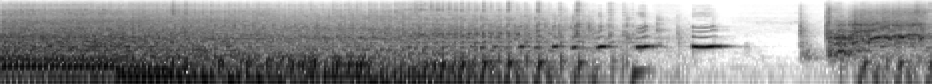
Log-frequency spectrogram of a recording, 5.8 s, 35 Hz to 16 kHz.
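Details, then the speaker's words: Husqvarna YTH22V46 riding mower twin after adjusting excessive valve clearance: starter turns it over at an even pace without hanging up, catches and runs; compression release working, normal cranking and start. "got okay so now what we're having here is that with those valves closer this side is not locking up like it was before that low speed compression release is able to release there and it's able to while this thing's going slow it's able to turn the unit over"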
